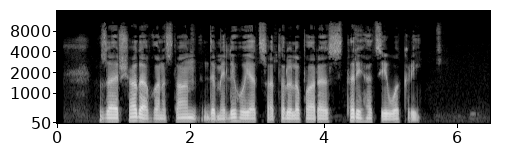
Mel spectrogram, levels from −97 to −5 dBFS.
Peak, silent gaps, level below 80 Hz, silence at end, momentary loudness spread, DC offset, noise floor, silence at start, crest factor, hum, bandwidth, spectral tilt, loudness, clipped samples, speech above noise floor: -4 dBFS; none; -54 dBFS; 1.1 s; 8 LU; under 0.1%; -65 dBFS; 0.65 s; 20 dB; none; 11 kHz; -6 dB/octave; -24 LUFS; under 0.1%; 42 dB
